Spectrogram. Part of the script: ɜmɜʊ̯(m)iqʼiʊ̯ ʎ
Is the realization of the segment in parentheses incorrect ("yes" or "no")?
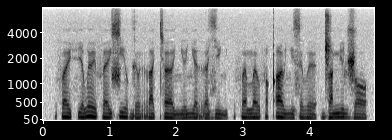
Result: yes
